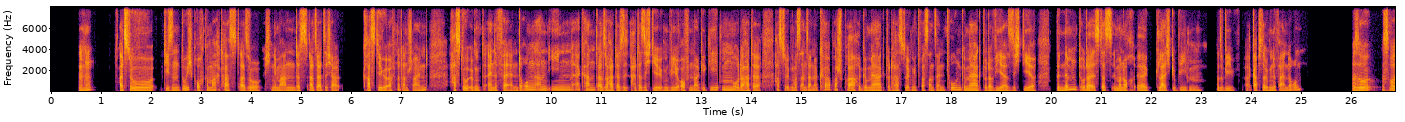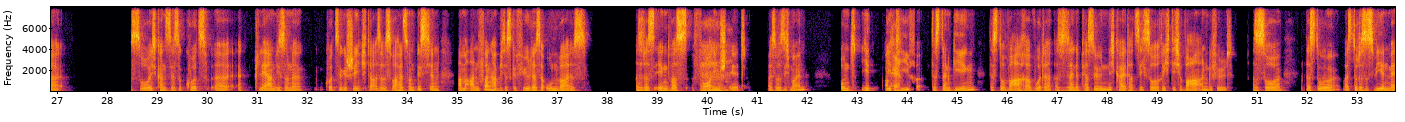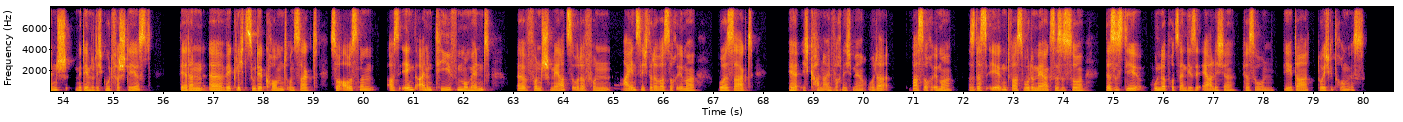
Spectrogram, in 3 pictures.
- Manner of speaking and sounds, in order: other background noise
- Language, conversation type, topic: German, podcast, Wie zeigst du, dass du jemanden wirklich verstanden hast?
